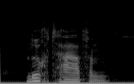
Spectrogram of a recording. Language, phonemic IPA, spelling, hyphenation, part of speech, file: Dutch, /ˈlʏxtˌɦaː.və(n)/, luchthaven, lucht‧ha‧ven, noun, Nl-luchthaven.ogg
- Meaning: airport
